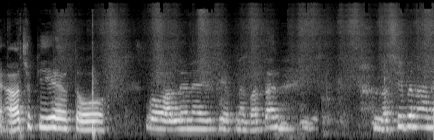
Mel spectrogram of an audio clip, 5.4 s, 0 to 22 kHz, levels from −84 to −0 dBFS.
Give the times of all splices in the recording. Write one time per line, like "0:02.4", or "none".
0:01.3
0:03.8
